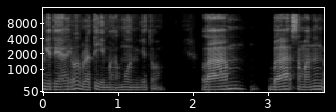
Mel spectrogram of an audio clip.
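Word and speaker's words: إمام: Nih, misalkan kalau ada dal, lam sama kaf, oh bacanya dzalika. Kayak gitu. Ada hamzah, mim, kemudian alif, mim, imam gitu ya. Oh berarti imamun gitu.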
